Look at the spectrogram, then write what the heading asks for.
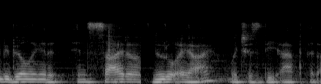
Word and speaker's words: Noudle: That's Noudle, just like it's spelled over here.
